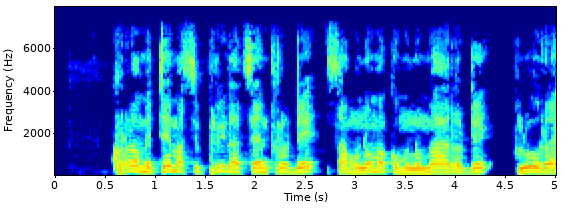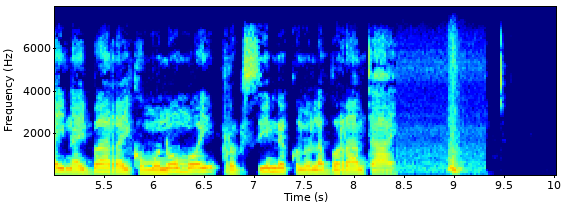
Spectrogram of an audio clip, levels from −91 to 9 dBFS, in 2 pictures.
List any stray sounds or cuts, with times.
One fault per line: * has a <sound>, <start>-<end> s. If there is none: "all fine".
* has a whoosh, 8.9-9.1 s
